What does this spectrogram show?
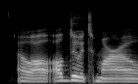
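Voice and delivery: ordinary talk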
